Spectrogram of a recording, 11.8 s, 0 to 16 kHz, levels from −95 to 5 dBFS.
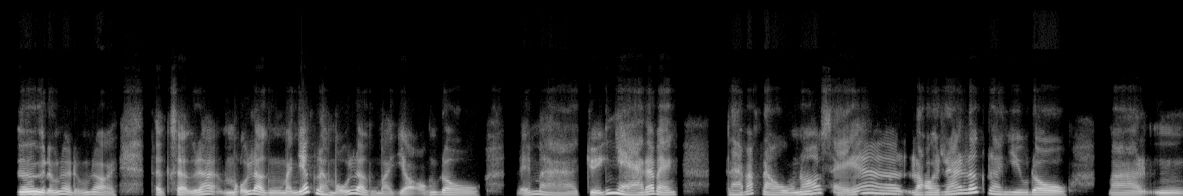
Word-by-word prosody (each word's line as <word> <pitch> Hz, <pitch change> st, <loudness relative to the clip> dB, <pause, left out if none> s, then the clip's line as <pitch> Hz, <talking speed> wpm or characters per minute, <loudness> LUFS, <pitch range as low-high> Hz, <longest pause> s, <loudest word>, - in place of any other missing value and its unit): Ừ, 190 Hz, -2 st, +7 dB
đúng 155 Hz, +4 st, +2 dB
rồi, 205 Hz, -3 st, +1 dB
đúng 160 Hz, +3 st, -4 dB
rồi. 175 Hz, -6 st, -2 dB, 0.4 s
Thực 150 Hz, -2 st, -2 dB
sự 145 Hz, +4 st, +2 dB
đó, 210 Hz, +3 st, +2 dB
mỗi 160 Hz, +7 st, +1 dB
lần 150 Hz, -10 st, +2 dB
mà 140 Hz, -, +1 dB
nhất 260 Hz, -, +4 dB
là 195 Hz, -, +3 dB
mỗi 155 Hz, +9 st, 0 dB
lần 160 Hz, -, +1 dB
mà 130 Hz, -1 st, -5 dB
dọn 135 Hz, +5 st, -3 dB
đồ 145 Hz, -4 st, -1 dB, 0.4 s
để 145 Hz, -, -4 dB
mà 145 Hz, -9 st, -5 dB
chuyển 165 Hz, -, +2 dB
nhà 160 Hz, -, +3 dB
đó 210 Hz, +4 st, +5 dB
bạn, 170 Hz, -5 st, +1 dB, 0.6 s
là 165 Hz, 0 st, -2 dB
bắt 230 Hz, +4 st, -3 dB
đầu 160 Hz, -4 st, -1 dB
nó 215 Hz, -, +1 dB
sẽ 170 Hz, -, -3 dB, 0.4 s
lòi 170 Hz, 0 st, -1 dB
ra 200 Hz, +8 st, -1 dB
rất 300 Hz, +1 st, +1 dB
là 205 Hz, -4 st, -1 dB
nhiều 165 Hz, -2 st, -3 dB
đồ, 160 Hz, -4 st, +2 dB, 0.4 s
mà, 150 Hz, -3 st, -4 dB
ừm, 150 Hz, -3 st, -2 dB
165 Hz, 190 wpm, -22 LUFS, 145-195 Hz, 0.6 s, Ừ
